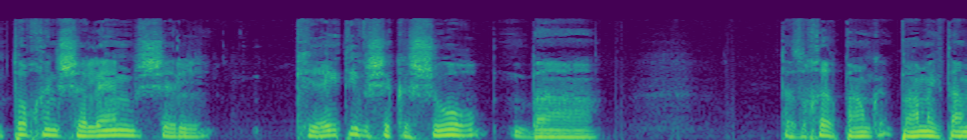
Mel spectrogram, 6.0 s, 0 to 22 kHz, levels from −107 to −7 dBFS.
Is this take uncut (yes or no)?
yes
